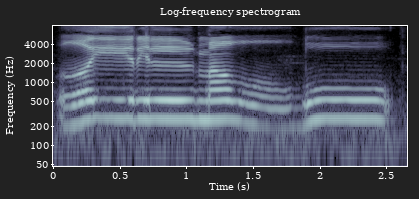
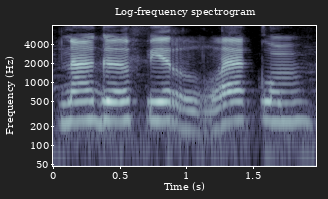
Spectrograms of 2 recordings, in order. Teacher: Kalau huruf gha itu sifatnya rokhawah, ngalir ya, makanya kita harus alirin dulu nih, jangan sampai mantul ya. Kalau nggak ngalir maka lidahnya lepas mantul ya.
